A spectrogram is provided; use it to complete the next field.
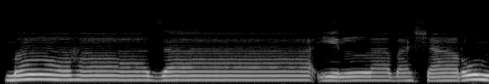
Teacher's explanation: Dua ini sama panjangnya. Ma dengan ha sama panjangnya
